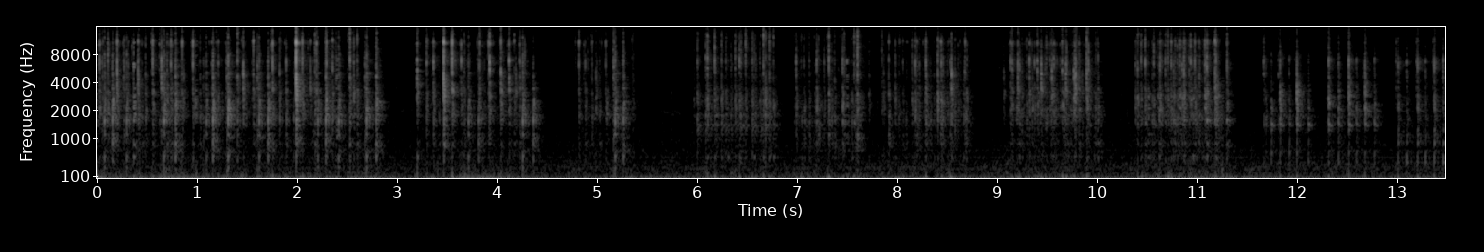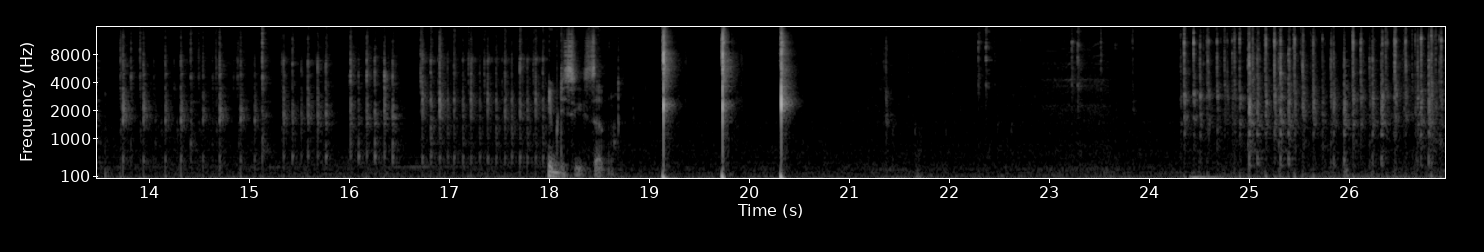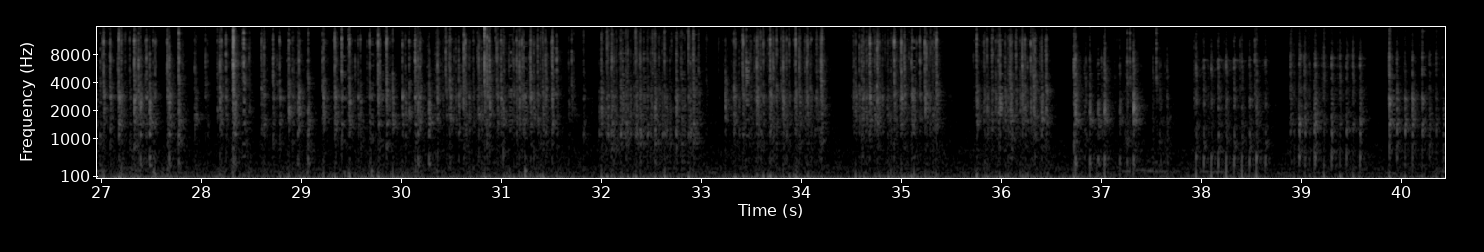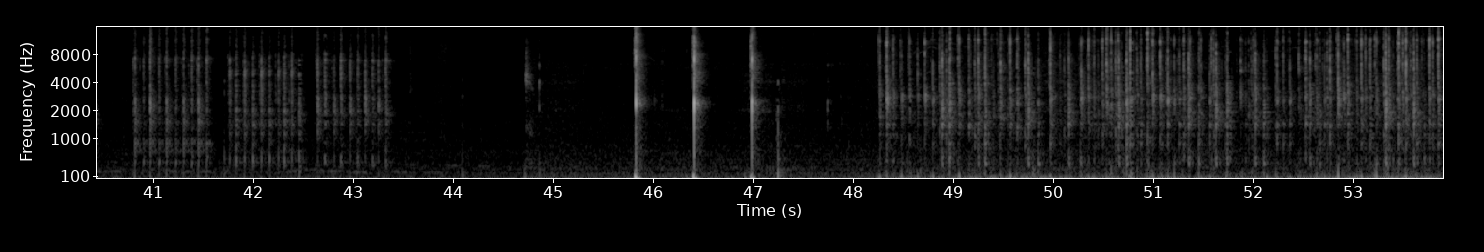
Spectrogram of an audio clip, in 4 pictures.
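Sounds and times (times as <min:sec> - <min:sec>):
mechanical keyboard typing: 0:00.0 - 0:05.4, 0:06.0 - 0:18.0, 0:24.3 - 0:43.4, 0:48.2 - 0:53.9.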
